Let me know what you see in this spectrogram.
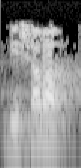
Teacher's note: وأمال أيضا فتحة الراء قليلا في قوله عز وجل في المرسلات بشرر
